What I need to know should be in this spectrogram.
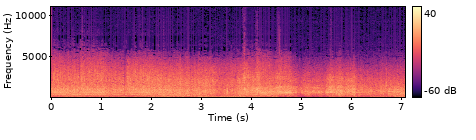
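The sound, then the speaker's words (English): Continuous loud rumbling roar from blank artillery shells fired by a forest service team to trigger an avalanche in the Rocky Mountains, a steady wash of booming noise with no clearly separate blasts. “That is the sound of a United States Forest Service artillery team clearing an avalanche in the Colorado Rocky Mountains.”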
